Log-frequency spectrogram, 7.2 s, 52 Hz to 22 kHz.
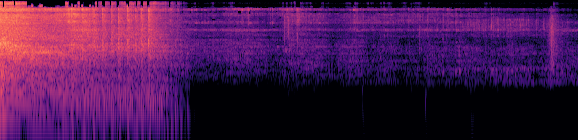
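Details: Stihl MS 271 chainsaw, previously hard to start, after tank found clean and fresh mixed fuel added: buzzes high and clean, winding down evenly before cutting out with no sputter or misfire; healthy running.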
